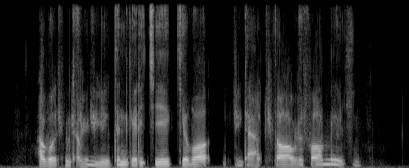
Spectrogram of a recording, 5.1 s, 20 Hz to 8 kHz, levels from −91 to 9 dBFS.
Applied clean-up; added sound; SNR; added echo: neural diffusion model UNIVERSE++.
